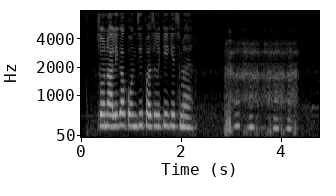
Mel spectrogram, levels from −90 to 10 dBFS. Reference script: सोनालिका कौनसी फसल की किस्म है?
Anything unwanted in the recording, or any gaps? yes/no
yes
